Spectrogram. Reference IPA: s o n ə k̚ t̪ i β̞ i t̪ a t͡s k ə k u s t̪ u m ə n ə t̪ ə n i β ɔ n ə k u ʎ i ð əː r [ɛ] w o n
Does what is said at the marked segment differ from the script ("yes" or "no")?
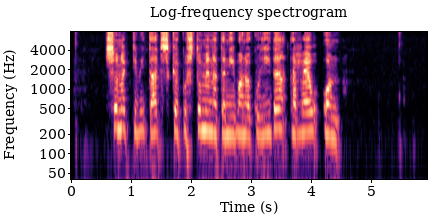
no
